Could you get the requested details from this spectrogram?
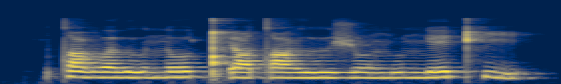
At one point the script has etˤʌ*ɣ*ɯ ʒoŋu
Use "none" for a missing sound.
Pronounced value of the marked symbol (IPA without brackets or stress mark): ɣ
